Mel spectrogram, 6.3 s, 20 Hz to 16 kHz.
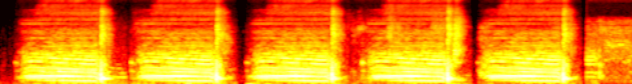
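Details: A Pigeon GoMini double electric breast pump being tried on and stepped up through suction levels 1 to 3 makes rhythmic whirring motor cycles about once a second, each ending in a brief release sound.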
